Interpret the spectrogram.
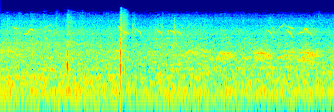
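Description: Birds chirping in many short, high calls, with lower calls mixed in. Two sharp clicks about one and two seconds in are the loudest sounds.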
